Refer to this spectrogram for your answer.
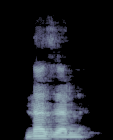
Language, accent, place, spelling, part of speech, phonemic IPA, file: French, France, Lyon, nasal, adjective, /na.zal/, LL-Q150 (fra)-nasal.wav
- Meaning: nasal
